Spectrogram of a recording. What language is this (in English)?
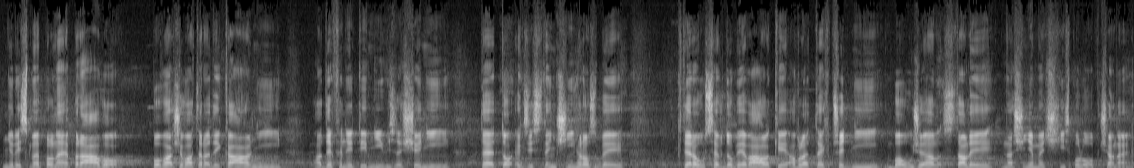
Czech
